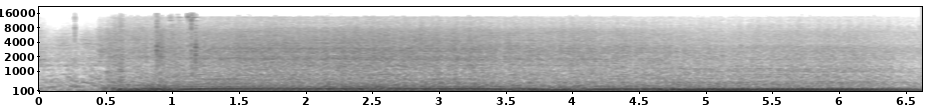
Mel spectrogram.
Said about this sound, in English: climb into the driver's seat, and drive off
